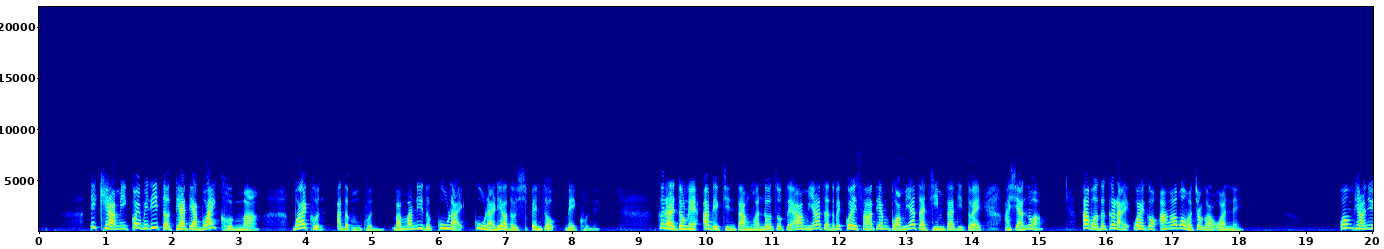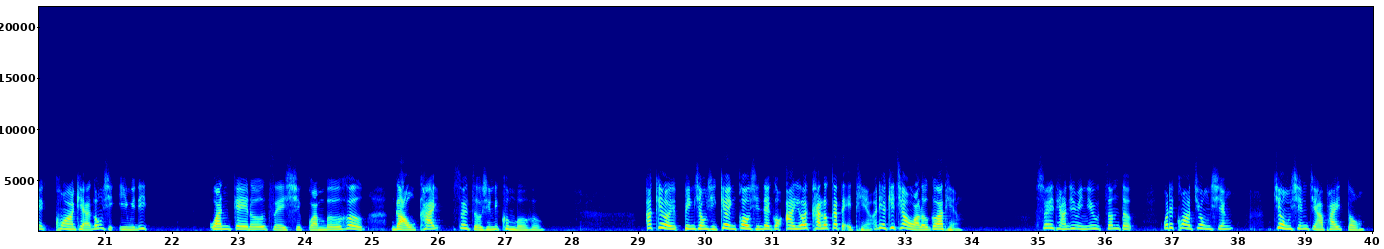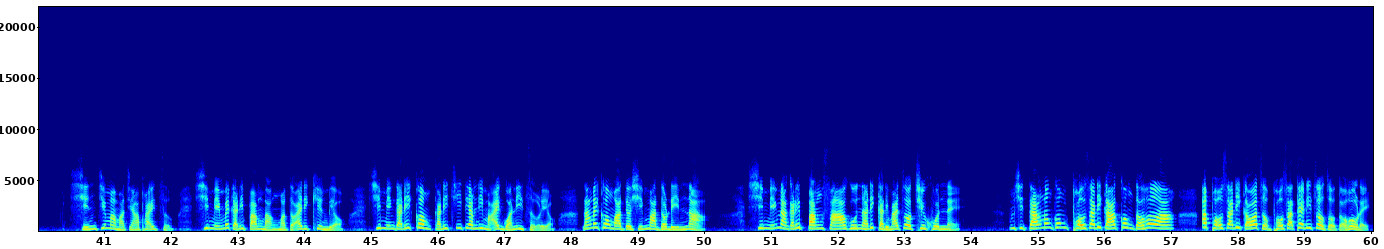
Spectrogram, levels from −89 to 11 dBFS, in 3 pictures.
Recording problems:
muffled; very slightly; fading above 4 kHz

